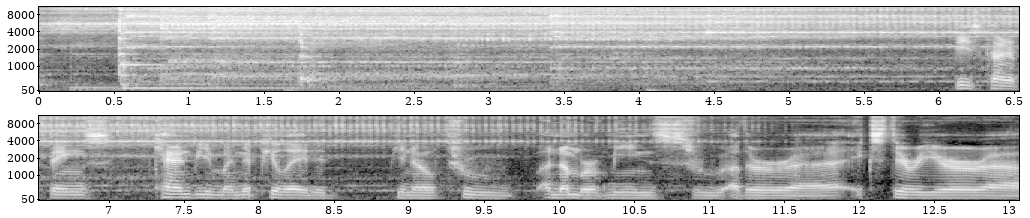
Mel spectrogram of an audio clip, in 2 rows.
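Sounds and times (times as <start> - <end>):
thumb piano plucks: 0.6 - 11.7.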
